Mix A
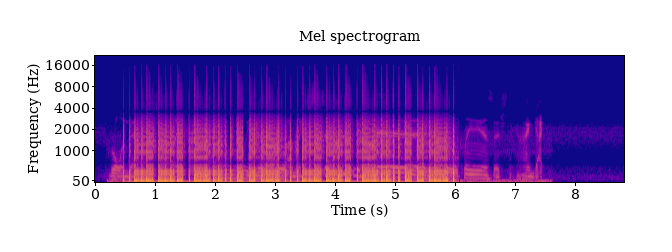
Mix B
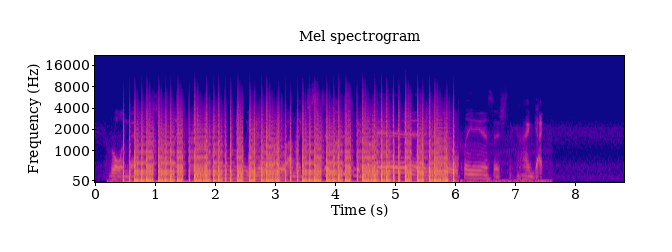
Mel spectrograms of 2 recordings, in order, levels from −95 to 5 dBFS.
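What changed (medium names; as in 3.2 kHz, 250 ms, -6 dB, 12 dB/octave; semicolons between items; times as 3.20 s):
background: add distance through air 72 m; master: remove static phaser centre 1.5 kHz, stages 4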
